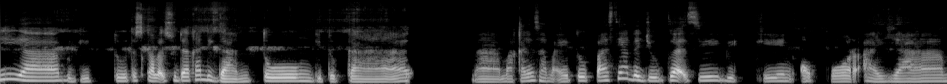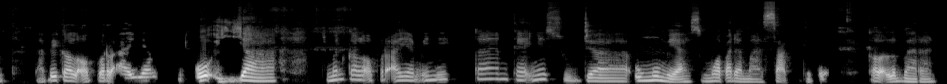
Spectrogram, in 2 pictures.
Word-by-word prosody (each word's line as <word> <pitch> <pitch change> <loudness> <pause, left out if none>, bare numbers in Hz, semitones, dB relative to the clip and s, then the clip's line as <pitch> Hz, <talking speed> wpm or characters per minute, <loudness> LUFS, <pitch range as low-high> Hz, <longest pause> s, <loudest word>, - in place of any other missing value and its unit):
iya 230 -4 +3 0.4
begitu, 140 +2 -8
terus - - -4
kalau 155 - +5
sudah 180 0 +3
kan 220 0 +1
digantung 155 +2 +3 0.2
gitu 135 - -3 0.2
kan. 125 +2 0 0.7
Nah 125 0 -3 0.2
makannya 150 +7 -3
sama 150 -3 -5
itu. 160 +6 -2 0.2
Pasti 185 +7 0
ada 215 -6 +4
juga 165 +4 +2 0.2
sih 180 +1 0 0.2
bikin 150 +1 -5 0.2
opor 135 +1 -2 0.2
ayam, 135 +2 -3 0.4
tapi - - -1
kalau 170 -3 +5
opor 155 - +1 0.2
ayam 170 +3 +2 0.4
oh 210 - +11
iya, 190 +8 +5 0.8
cuman 205 +5 -2
kalau 220 -1 -1
opor - - -4
ayam 185 0 -1
ini 210 +3 -2 0.3
kan 250 +1 -5
kayaknya 205 +3 -3 0.2
sudah 160 -4 -2 0.3
umum 180 +2 +3
ya, 115 - +3
semua 155 +1 -1
pada 155 -2 +1
masak 120 0 -4 0.2
gitu, 470 - -8 0.5
kalau - - +3
lebaran. 130 -3 -2
155 Hz, 135 wpm, -21 LUFS, 135-185 Hz, 0.8 s, oh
